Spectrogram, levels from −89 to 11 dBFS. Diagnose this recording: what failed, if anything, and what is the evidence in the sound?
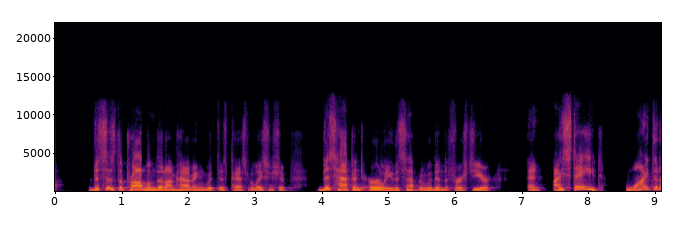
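Likely a drift correction step in buffering: at 4.06–4.69 s, after "with this past relationship", and 7.59–8.36 s, speed jumps 6%, a semitone sharp, then snaps back, unlike wow's gradual glide.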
